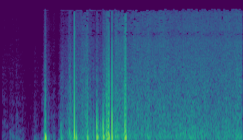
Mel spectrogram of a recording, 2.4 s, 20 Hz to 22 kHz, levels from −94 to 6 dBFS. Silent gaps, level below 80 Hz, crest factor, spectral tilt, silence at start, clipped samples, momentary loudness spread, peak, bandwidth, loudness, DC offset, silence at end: none; -34 dBFS; 26 dB; -6 dB/octave; 0.45 s; under 0.1%; 15 LU; 0 dBFS; 17 kHz; -25 LUFS; under 0.1%; 0 s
